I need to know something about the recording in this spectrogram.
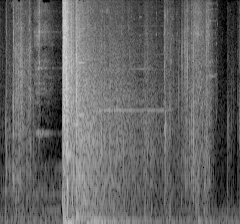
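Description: A single rifle shot rings out loud and echoes.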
